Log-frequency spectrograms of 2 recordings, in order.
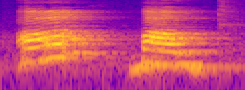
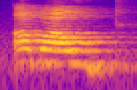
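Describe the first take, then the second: First: अबाउट split slowly into "a" and long "baaut"; sounded-out word. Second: Said in the usual way. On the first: Shown as a demonstration. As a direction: stretch अबाउट syllable by syllable. Teacher sounds out, then blends. (अबाउट को तोड़कर, धीरे बोलें)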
